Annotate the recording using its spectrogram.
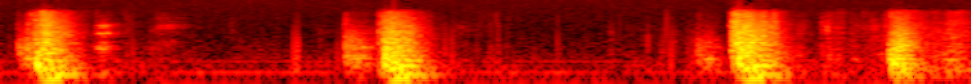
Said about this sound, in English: All right, then, we'll smash the door.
